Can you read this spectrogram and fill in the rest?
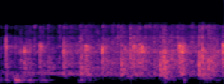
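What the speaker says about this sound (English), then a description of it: "Round of applause for him." A room full of attendees at a PMI Montgomery County, Maryland chapter monthly meeting gives a round of applause: dense, steady clapping with crisp overlapping claps, close and fairly loud, with no talking.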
